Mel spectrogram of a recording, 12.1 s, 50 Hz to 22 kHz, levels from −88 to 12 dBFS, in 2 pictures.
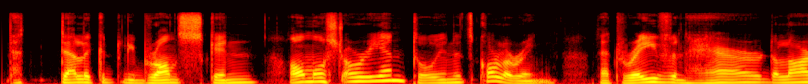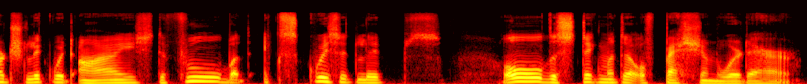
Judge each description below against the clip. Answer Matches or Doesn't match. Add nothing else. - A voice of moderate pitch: Matches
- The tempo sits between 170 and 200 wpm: Doesn't match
